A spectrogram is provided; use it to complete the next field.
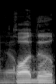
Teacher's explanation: قد قاف کو موٹا، دال پہ قلقلہ.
